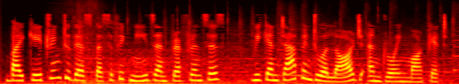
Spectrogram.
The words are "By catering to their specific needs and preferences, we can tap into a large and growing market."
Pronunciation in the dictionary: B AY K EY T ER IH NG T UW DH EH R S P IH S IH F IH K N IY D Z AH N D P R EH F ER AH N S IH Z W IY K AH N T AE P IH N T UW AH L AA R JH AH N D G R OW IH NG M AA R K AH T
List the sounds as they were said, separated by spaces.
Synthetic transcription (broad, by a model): B AY K EY T ER IH NG T UW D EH R S P IH S IH F IH K N IY D Z AH N D P R EH F ER AH N S IH Z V IY K AH N T AE P IH N T UW AH L AA R JH AH N D G R OW IH NG M AA R K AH T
